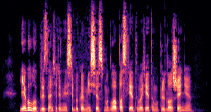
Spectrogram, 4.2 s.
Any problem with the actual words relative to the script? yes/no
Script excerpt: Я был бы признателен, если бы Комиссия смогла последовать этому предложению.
no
